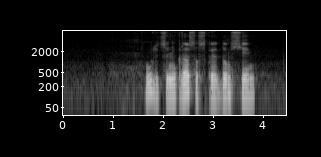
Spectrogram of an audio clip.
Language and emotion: Russian, neutral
